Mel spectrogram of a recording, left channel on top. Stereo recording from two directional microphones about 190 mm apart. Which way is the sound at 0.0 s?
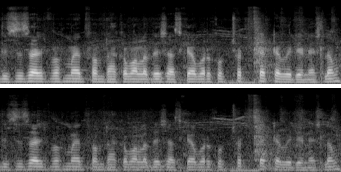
25° left (ahead or behind).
